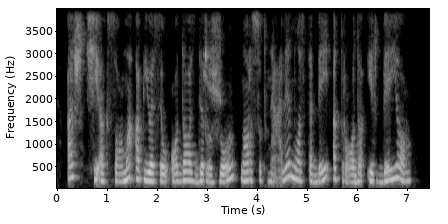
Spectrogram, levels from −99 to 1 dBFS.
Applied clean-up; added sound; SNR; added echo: none; none; none; none.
